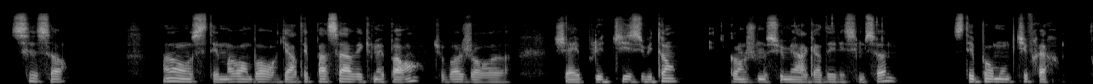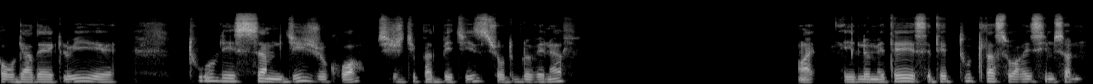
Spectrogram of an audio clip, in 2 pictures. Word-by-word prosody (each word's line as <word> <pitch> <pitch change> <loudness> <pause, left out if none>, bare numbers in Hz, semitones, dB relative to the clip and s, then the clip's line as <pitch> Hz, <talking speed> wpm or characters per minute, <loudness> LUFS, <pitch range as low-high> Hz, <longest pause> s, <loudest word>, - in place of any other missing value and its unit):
C'est - - +4
ça. - - +2 1.0
Ah 140 - -2
non, 135 -4 0
c'était 115 -1 +4
marrant 120 +1 -3
bon 125 +1 -3
on - - -5
regardait 115 0 -4
pas 130 +2 -1
ça 130 +1 +8
avec 120 -2 -3
mes 120 -1 -5
parents, 115 +10 -1
tu - - -10
vois? 120 +2 -3
Genre, 110 -2 -5
heu, 110 0 -8 0.5
j'avais 110 0 0
plus 125 +2 -6
de 115 - -14
18 120 0 +1
ans 145 -1 0 0.5
quand 120 -1 -4
je - - -5
me - - -3
suis 120 +2 +4
mis 120 -1 -4
à 110 - 0
regarder 115 +1 -6
les 115 - -13
Simpsons, 135 +7 +1 0.6
c'était 135 - +1
pour 130 +2 -3
mon 130 -1 -3
petit 120 - +1
frère - - -3 0.3
pour 120 - -3
regarder 115 0 -4
avec 115 -1 -5
lui 140 +3 -4
et 115 -2 -4 0.7
tous 170 -1 -6
les 150 -2 -5
samedis 135 +1 +7
je 125 -7 -2
crois, 115 0 -3 0.2
si - - +2
je 110 - +1
dis - - -5
pas 115 +1 -5
de 115 - -14
bêtises 120 +5 -2
sur 115 - +3
W9. 115 +4 -6 2.4
Ouais, - - -1 0.3
il 115 +1 -5
le 120 - -2
mettait 120 +5 -1
et - - 0
c'était 130 +2 +3
toute 145 +3 -7
la 140 - +2
soirée 125 -1 +4
Simpson. 130 - +4
120 Hz, 180 wpm, -25 LUFS, 115-130 Hz, 2.4 s, ça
